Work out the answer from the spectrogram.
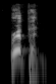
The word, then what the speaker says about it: Ripon: And also our great partners, WRPN in Ripon, or as the locals say, Ripon.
